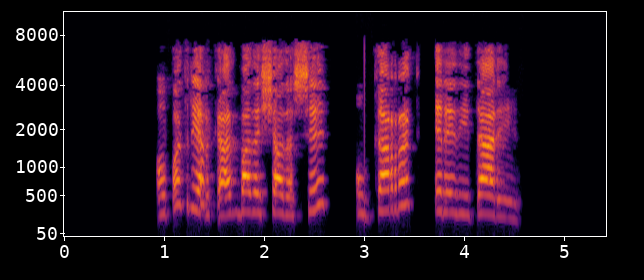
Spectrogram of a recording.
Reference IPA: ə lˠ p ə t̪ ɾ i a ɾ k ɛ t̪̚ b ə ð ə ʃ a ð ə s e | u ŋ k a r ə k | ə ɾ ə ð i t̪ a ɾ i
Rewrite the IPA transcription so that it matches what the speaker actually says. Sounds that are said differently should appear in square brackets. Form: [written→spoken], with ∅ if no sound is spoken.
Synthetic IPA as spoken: ə lˠ p ə t̪ ɾ i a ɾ k [ɛ→a] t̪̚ b [ə→a] ð ə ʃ a ð ə s e | u ŋ k a r ə k | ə ɾ ə ð i t̪ a ɾ i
